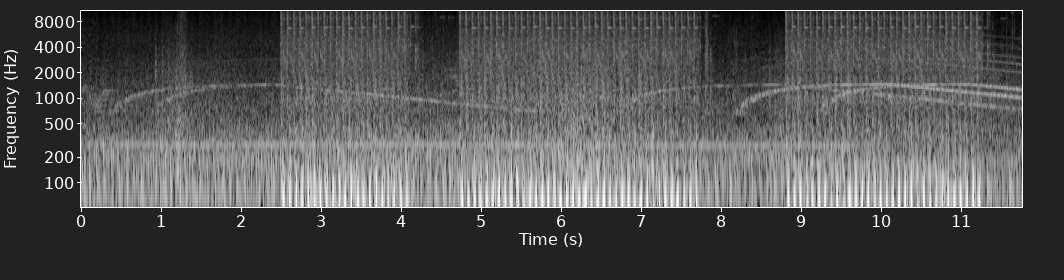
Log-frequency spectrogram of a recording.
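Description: A helicopter's rotor drones overhead.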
